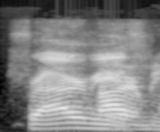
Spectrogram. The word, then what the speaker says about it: Freiermuth: And then a guy, Penn State guy, here with my Penn State boys, Pat Freiermuth. Did I say that right? Freiermuth? – Freiermuth, my boy.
